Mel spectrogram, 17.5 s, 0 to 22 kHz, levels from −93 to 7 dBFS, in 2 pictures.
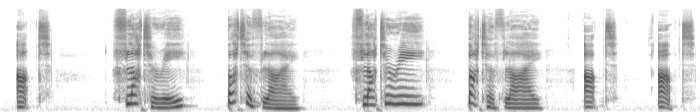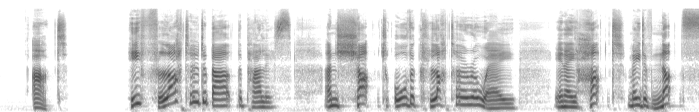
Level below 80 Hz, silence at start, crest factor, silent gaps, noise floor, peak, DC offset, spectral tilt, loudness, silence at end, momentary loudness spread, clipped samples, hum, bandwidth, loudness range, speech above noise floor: -76 dBFS; 0.2 s; 20 dB; none; -88 dBFS; -10 dBFS; under 0.1%; -3.5 dB/octave; -29 LUFS; 0 s; 10 LU; under 0.1%; none; 16 kHz; 4 LU; 59 dB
